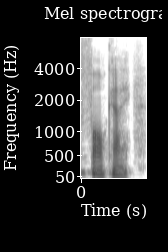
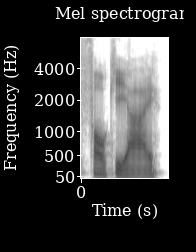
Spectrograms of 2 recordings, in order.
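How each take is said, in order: First: The name ends with one final vowel sound. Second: The name ends with two final vowel sounds. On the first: "But I always hear falci" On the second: "now I'm wondering if it should be falcii, since there's two eyes"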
